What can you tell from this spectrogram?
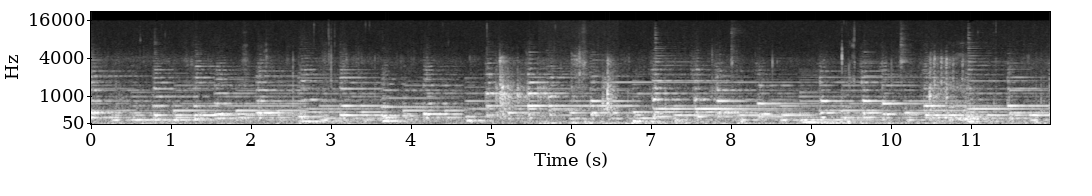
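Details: Soft guitar-led background music plays throughout, with light tapping and faint voices, and no animal voice.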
